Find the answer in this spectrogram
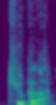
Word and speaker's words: cupola: Bill's pointing out that it's pronounced the cupola, which is great because I've pronounced it wrong for years.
